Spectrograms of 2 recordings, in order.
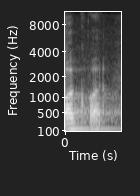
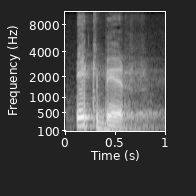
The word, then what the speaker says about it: Akbar: Tu falar incorretamente é tu falar assim, Allahu Ekber.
